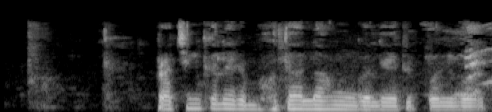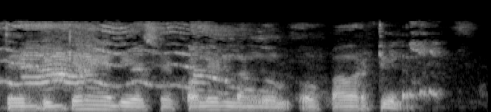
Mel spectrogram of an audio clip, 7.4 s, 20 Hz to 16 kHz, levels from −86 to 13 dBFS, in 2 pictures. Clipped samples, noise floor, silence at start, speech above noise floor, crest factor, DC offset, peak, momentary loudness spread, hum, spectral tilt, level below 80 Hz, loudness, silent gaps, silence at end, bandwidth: under 0.1%; -53 dBFS; 0.2 s; 37 dB; 16 dB; under 0.1%; -2 dBFS; 7 LU; none; -5 dB/octave; -54 dBFS; -17 LUFS; none; 0.35 s; 8 kHz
